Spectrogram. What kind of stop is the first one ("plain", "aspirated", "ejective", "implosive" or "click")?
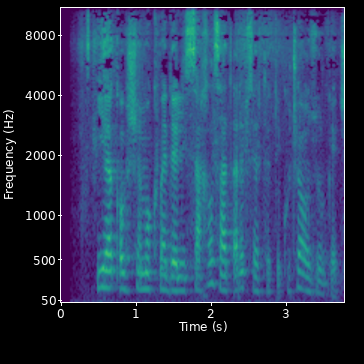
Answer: ejective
